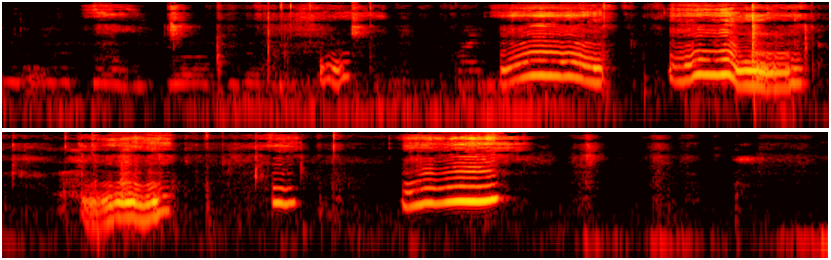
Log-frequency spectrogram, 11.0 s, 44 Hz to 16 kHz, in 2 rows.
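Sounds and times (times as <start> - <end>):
dog whining: 2.1 - 2.4, 3.3 - 9.0
dog yelp: 3.4 - 5.4, 6.0 - 6.7, 7.3 - 7.5, 8.2 - 9.0.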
